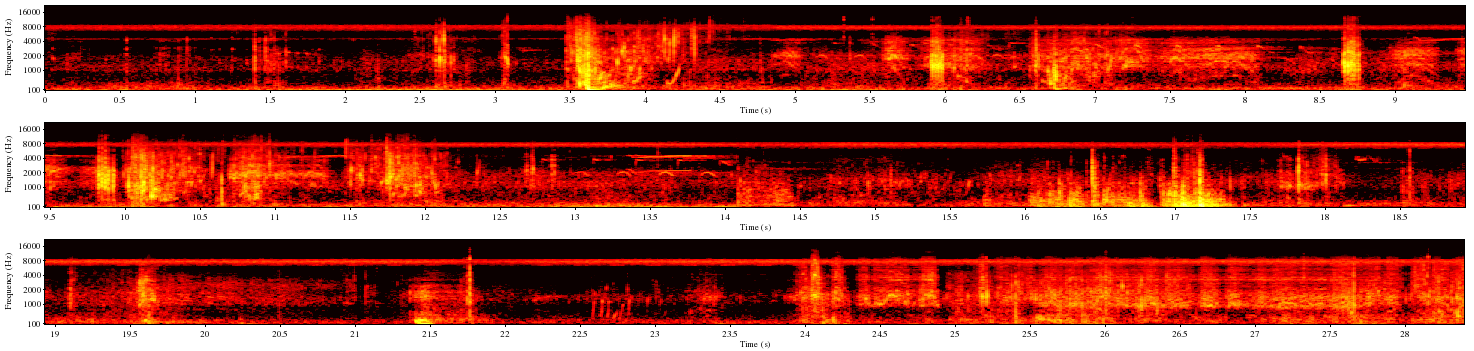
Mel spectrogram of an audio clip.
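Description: Scattered clicks and knocks of a smallmouth bass being handled and unhooked in a plastic fishing kayak, with one louder low thump and splash about halfway through as the fish is tossed back. A steady high-pitched insect drone runs underneath throughout.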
